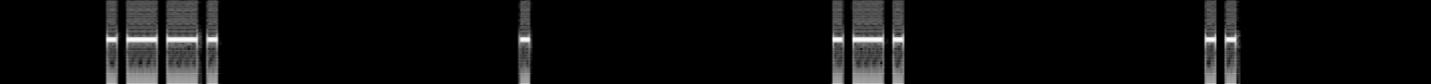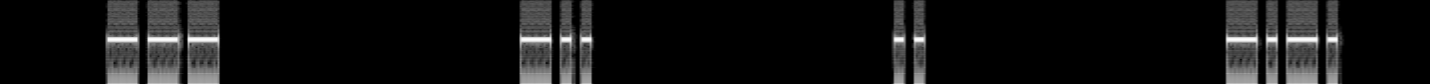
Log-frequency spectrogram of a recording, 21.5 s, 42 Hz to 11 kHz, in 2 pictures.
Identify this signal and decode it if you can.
Morse code, heard as a keyed tone, about 16 wpm, spaced as for 4 wpm, 800 Hz. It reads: PERIODIC
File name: (spaced) / FromSMs spaced mp3s / Antennas sp@5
